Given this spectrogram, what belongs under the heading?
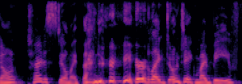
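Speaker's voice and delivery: sharp, snapped-back, snappy delivery. Retelling how Lacey snapped at someone over a scene: imitating Lacey snapping back. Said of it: "Lacey kinda snaps at him for".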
